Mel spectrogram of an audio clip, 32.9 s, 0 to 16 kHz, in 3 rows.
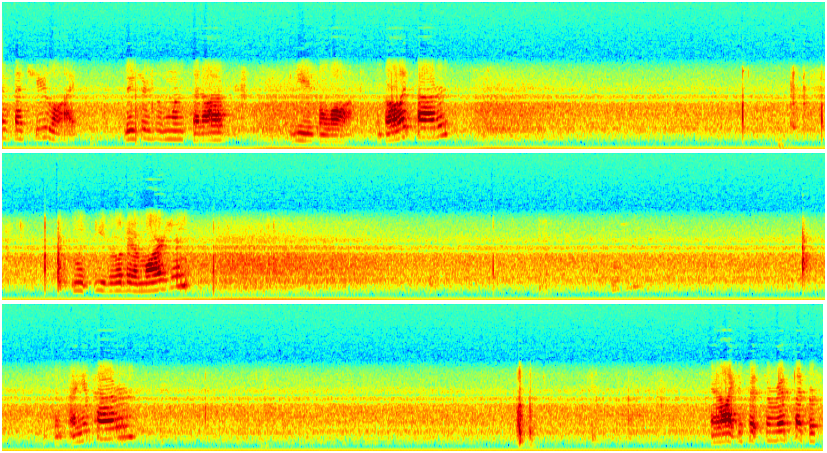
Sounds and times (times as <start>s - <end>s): Speech: 0.0s - 3.1s, 3.8s - 6.0s, 11.8s - 13.6s, 22.6s - 23.8s, 31.4s - 32.9s.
